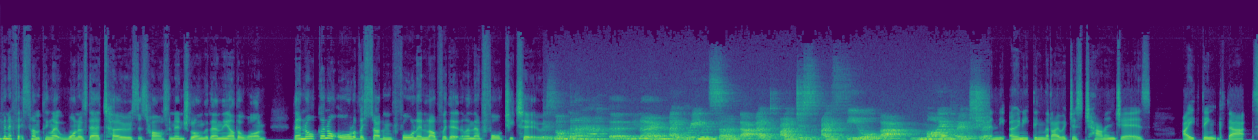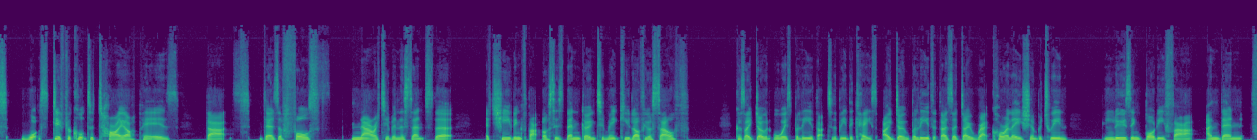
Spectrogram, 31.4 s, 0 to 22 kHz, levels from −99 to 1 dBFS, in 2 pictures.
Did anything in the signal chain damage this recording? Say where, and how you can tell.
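Yes. From 6.79 s to 12.37 s the speech suddenly turns roomy and hollow, with thinner bass, then snaps back just before "and the only thing". This is a switch to a distant microphone at the capture stage, most likely because the close mic's feed dropped out and a farther pickup took over. The level barely changes. Room noise rises to roughly 35 dB below the speech. The abrupt edges at both ends point to a source change, not acoustics.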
